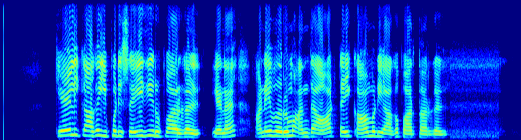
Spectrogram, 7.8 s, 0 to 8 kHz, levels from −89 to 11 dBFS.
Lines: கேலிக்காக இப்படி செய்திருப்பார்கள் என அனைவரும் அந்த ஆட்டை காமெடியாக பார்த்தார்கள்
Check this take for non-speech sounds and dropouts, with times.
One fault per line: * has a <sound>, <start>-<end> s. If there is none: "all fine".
all fine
